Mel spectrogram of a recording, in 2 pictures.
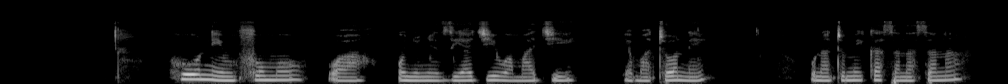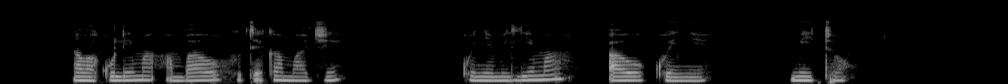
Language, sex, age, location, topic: Swahili, female, 25-35, Nairobi, agriculture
